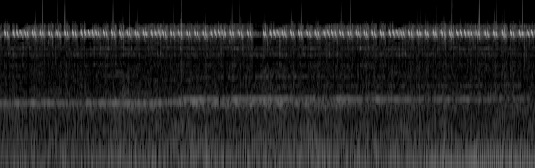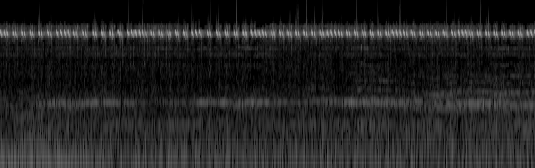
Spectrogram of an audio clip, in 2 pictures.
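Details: Cricket chirping meant to chase off rats, a long unbroken run of high, rapid, metallic pulses, with a faint wavering lower tone beneath.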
